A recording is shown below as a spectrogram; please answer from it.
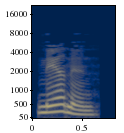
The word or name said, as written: nanon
